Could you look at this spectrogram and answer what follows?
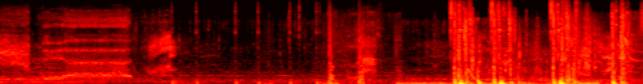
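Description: Gunfire in the zombie-survival video game Days Gone, with a burst of sharp, loud shots in the latter part following grunts and growls, mixed with game ambience and a voice talking.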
